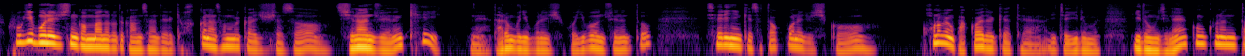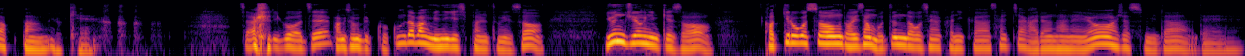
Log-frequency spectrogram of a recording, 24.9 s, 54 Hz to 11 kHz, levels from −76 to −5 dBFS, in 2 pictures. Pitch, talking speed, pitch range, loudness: 125 Hz, 360 characters per minute, 105-145 Hz, -27 LUFS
